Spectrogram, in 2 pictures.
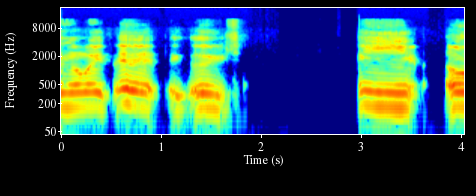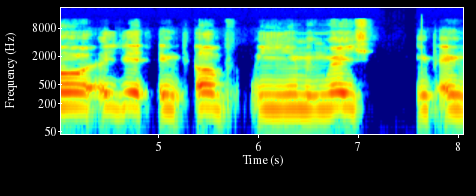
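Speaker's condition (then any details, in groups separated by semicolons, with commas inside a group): Cerebral palsy; wheelchair user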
